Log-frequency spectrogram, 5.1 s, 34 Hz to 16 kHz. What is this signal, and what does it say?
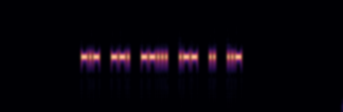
Morse code, heard as a keyed tone, about 39 wpm, spaced as for 28 wpm, 700 Hz. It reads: KG7WIU
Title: USA Call Signs - 6 Characters - 2x Character Spacing - 40wpm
